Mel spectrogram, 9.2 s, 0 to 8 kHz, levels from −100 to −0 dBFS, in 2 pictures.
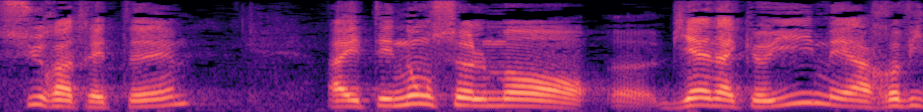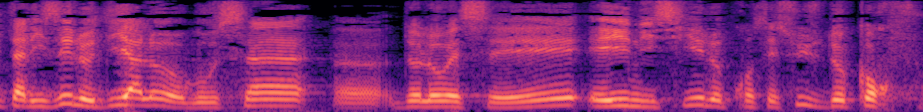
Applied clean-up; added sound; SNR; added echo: none; none; none; none.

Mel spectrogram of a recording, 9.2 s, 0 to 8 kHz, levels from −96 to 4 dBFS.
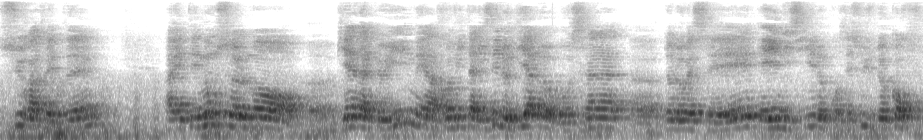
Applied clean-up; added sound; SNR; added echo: none; Thunder; 15 dB; reverberation time 0.7 s.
